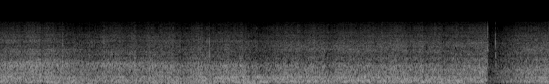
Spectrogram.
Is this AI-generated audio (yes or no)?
no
